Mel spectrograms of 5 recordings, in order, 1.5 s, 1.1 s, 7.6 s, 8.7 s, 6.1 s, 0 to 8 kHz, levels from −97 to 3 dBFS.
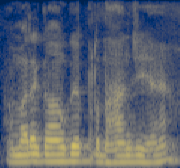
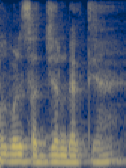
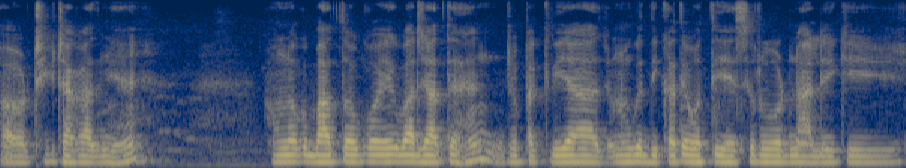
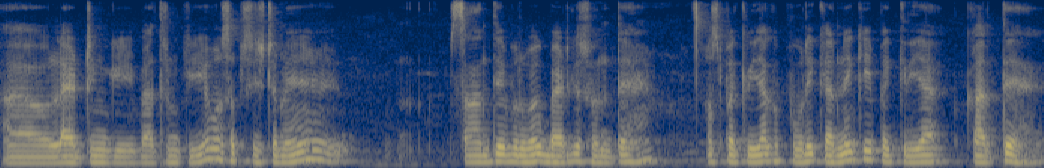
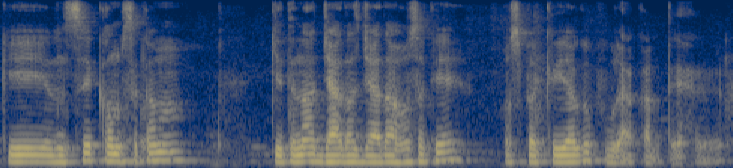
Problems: constant background noise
